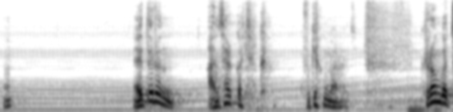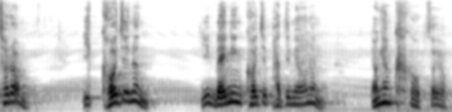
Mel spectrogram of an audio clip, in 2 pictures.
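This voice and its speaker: A man's voice: a little high, sing-song, a little slow, pauses often, dark tone, breathy edge, soft background music. A man preaching a sermon as pastor, telling the story vividly, asking the congregation questions and acting out the voices of the crowd.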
